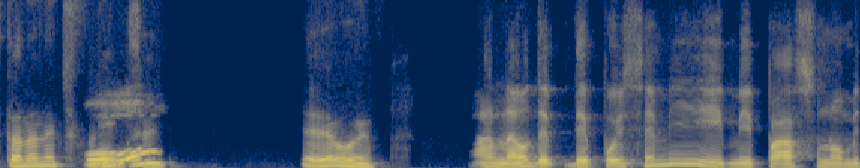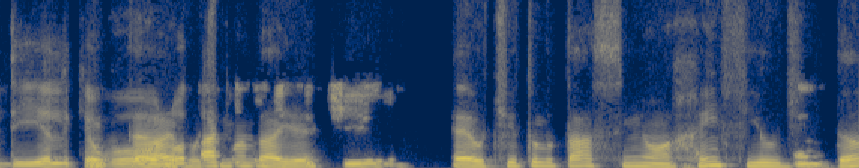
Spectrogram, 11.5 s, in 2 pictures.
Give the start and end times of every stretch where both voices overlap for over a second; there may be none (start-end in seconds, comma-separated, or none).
6.6-7.9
